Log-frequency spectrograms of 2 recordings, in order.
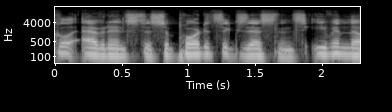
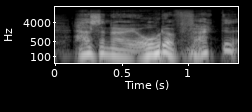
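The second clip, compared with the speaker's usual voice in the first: put-on thick Scottish accent; 3 dB quieter than usual. Retelling a historian's remark about a film, in a really thick Scottish accent. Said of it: "in a really thick Scottish".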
